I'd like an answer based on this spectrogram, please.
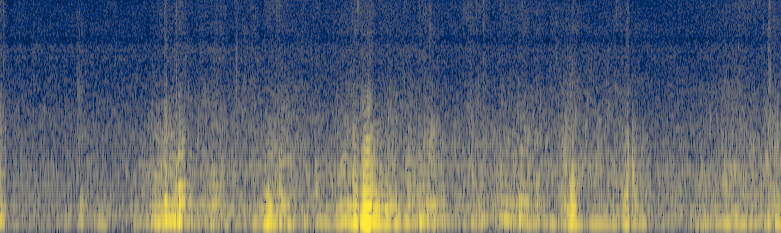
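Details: Inside a honey bee hive, countless bees make a continuous droning hum. It surges loudly near the middle of the recording, then settles back to an even buzz, with occasional brief ticks.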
